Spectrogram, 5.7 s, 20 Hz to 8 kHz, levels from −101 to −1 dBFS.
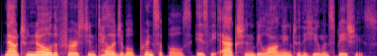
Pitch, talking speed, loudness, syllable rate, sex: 200 Hz, 160 wpm, -20 LUFS, 4.7 syllables/s, female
